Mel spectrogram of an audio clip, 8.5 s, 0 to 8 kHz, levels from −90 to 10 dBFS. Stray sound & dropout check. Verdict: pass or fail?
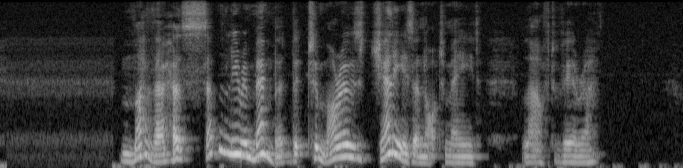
pass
